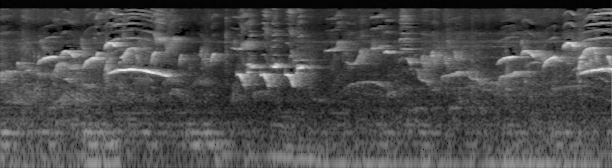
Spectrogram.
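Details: Khe Sanh laughingthrush singing and dancing, continuously switching voices: a rich, varied run of whistled and slurred phrases, some rising and falling, with short chattery notes between them and brief pauses.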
